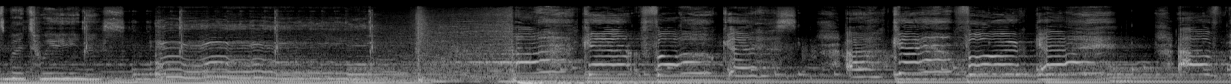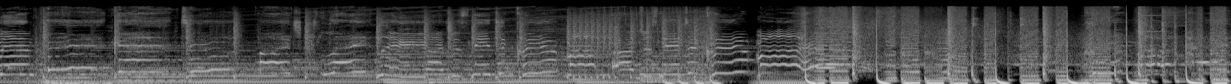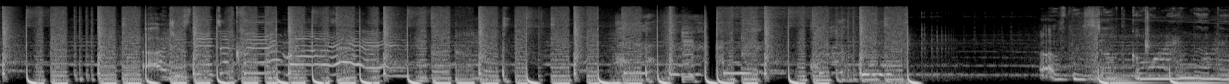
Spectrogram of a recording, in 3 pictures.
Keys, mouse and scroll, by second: 15.5 Up, 15.7 Down, 16.0 Up, 16.4 Down, 16.7 Return, 23.0 ctrl+t, 25.3 v, 28.7 Return, 29.9-31.6 ctrl+alt+middle drag, 29.9-31.6 scroll up 2, 31.9 ctrl+u.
